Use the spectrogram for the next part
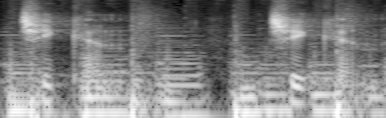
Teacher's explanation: es la I débil, la I que se duerme, no es la I que se ríe, ¿ok? Y en la segunda sílaba, en la escritura tienes una E, en la pronunciación tienes una mini schwa, bien chiquitita, que ni se nota, se duerme, se desmaya, ¿ok?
